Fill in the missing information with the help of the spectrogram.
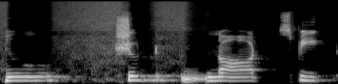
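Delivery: halting, a long pause after each word. Shown as a demonstration. Trainer showing a bad exam habit, long pauses between words. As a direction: break it up word by word with big gaps. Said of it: "Again, there's a pause like that".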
